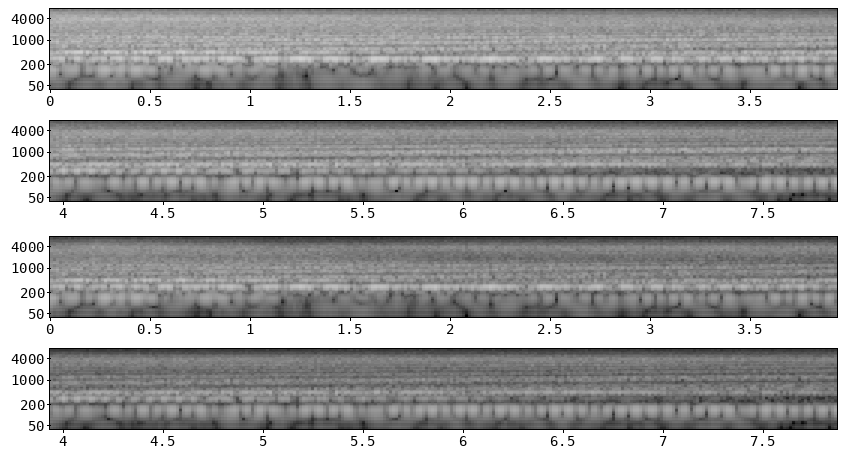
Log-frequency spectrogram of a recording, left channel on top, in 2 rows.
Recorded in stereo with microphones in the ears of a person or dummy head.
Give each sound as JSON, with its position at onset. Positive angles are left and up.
{"t": 0.0, "sound": "a drone", "side_deg": 65}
